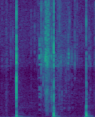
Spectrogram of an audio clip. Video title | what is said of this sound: Dropping A Hickory Schoolmarm Snag; Nice, Dry Wood! | down in here, listen to the difference. Punky, vibrates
